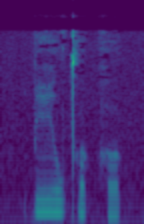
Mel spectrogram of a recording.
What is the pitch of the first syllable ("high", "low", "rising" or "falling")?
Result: high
